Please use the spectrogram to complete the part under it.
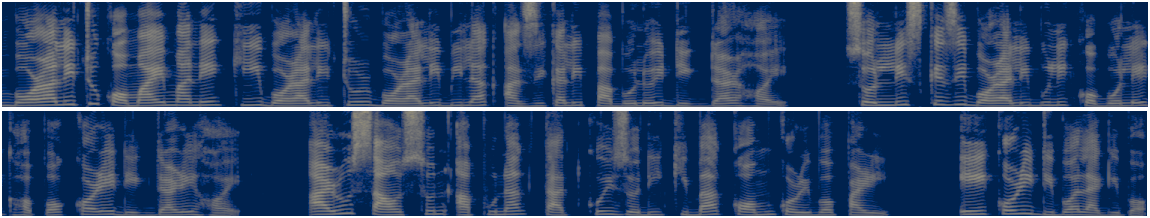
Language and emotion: Assamese, neutral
